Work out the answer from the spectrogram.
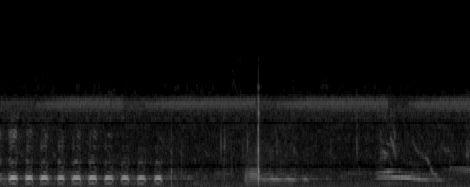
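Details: Indian peafowl calling outdoors: about ten short, nasal, arched notes in quick even succession for nearly two seconds, then a sharp click and a few softer drawn-out cries under a steady high background hiss.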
